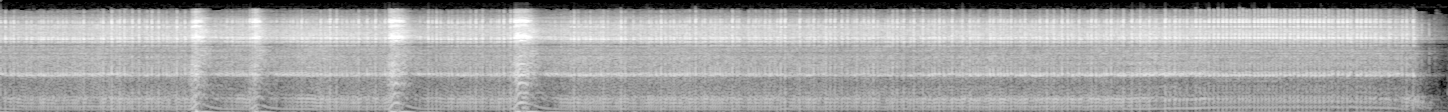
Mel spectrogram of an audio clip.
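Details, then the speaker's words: Losi Aftershock nitro RC, warm engine after leaning adjustments: high buzzy idle holds steady, briefly climbs as the fuel line is pinched, then cuts out quickly and cleanly; well-tuned engine. "it turns off nice and quick"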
